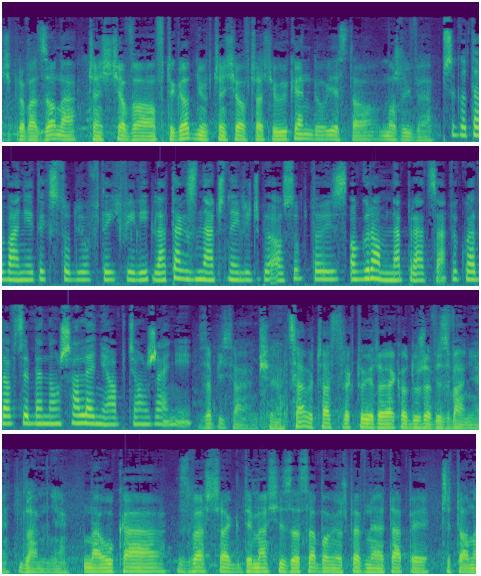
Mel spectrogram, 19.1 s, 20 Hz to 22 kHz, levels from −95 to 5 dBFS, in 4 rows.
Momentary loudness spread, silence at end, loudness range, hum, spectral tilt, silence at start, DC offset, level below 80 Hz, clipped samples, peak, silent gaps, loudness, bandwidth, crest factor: 7 LU; 0 s; 2 LU; none; -5 dB/octave; 0 s; under 0.1%; -40 dBFS; under 0.1%; 0 dBFS; none; -15 LUFS; 14 kHz; 14 dB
